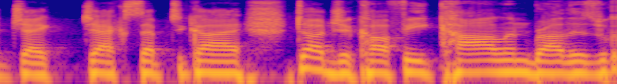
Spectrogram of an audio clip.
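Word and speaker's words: Jacksepticeye: we've got uh Jake Jake septi how do you say it um Jack sepy Jack sepy sorry that's how you say Jake Jack sepy Dodger coffee Carlin Brothers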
